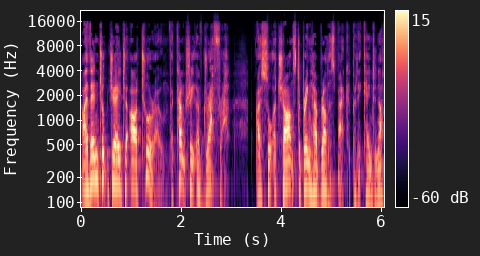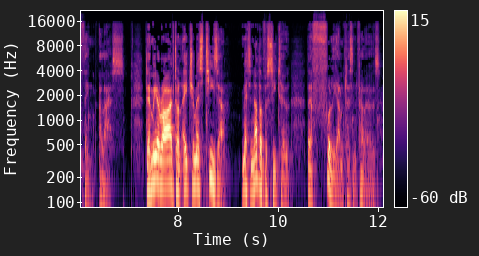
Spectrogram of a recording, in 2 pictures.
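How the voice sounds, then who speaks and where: A man playing an eccentric time-travelling adventurer in an audio drama recap, with a husky voice and whimsical, old-fashioned theatrical diction. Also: medium pitch, sing-song, fairly quick. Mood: reflective, storytelling.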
